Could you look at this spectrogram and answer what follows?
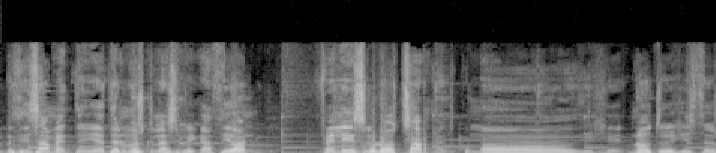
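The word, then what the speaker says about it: Großschartner: Luego ya me dijeron cómo se pronuncia. Y sí, Félix Groschartner, que no sé si le vamos a poder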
